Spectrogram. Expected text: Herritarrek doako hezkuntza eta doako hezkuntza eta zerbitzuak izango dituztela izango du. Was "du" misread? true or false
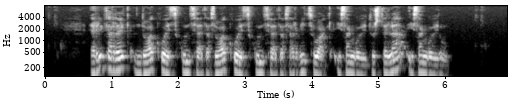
false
